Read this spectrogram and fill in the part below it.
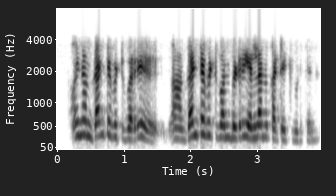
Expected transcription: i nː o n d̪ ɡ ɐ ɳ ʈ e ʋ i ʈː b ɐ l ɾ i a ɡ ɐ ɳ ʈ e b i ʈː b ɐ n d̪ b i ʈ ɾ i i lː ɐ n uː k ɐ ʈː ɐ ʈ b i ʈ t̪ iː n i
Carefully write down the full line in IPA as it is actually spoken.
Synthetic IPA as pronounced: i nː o n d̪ ɡ ɐ ɳ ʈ e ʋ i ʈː b ɐ ɾ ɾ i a ɡ ɐ ɳ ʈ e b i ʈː b ɐ n d̪ b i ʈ ɾ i ɛ lː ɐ n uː k ɐ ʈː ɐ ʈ b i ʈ t̪ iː n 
